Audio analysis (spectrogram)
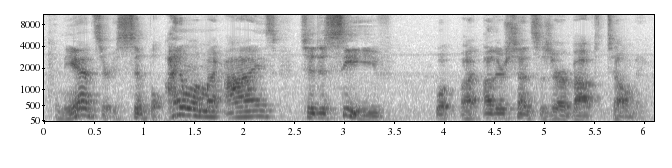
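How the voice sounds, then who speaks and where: Give me an enthusiastic man teaching art, with a lively voice and a distant mic. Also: mid-range voice, normal speed, reverberant, a little hiss or hum. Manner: animated, enthusiastic explaining. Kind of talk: video lesson. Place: indoor room with a table and a sandstone wall.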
